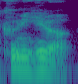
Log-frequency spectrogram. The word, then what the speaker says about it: Kunihiro: The Chinese characters of his name were commonly pronounced Kunihiro in Japanese.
